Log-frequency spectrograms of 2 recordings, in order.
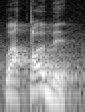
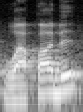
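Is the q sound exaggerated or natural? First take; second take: exaggerated; natural. First: The q sound is overdone and pushed too far. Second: The q sound is produced cleanly without overdoing. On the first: The speaker calls it wrong. "misalnya terucap waqab" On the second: The speaker calls it right. "saat mengucapkan huruf qaf di kata waqab"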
